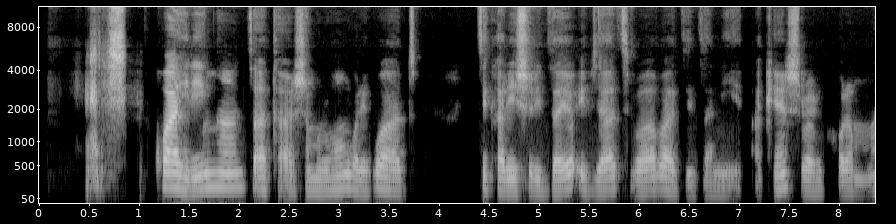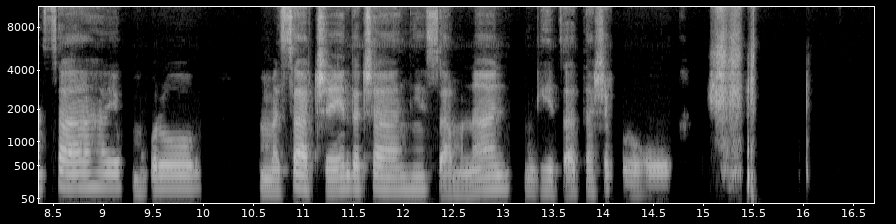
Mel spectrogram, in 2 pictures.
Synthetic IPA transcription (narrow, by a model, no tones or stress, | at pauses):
kwaːhiɾiŋ̥aza̰ːtʰa̰ːʃamuɾuɦoːŋɡo̞ɾeɾɡwaːzo | z̥ikʰaɾiʃiɾizajo̞ʔivjaːt͡siβaβazizanḭjḛa̰kʰe̞ːnʃiβaβikʰo̞ɾamumasaːɦajo̞kumuɡo̞ɾoβa | mumasaːhat͡ʃe̞ːndat͡ʃaːŋ̥ɦe̞sa̰munaːnimuɡihe̞za̰ːtaːʃakuɾuhoːkḁ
